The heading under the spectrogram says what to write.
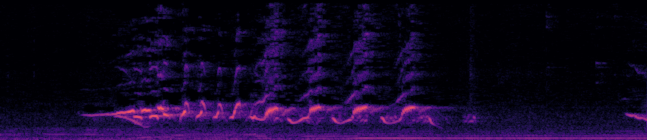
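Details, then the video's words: White-rumped shama song used as a lure to make birds answer: a rapid burst of about a dozen sharp, slurred whistled notes lasting under two seconds, then a short sweeping whistle, over a steady low hum. "Auto Bikin Murai Emosi/Nyaut..!! Pancingan Suara Murai Batu"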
